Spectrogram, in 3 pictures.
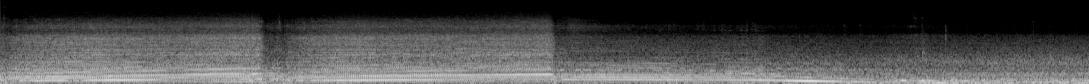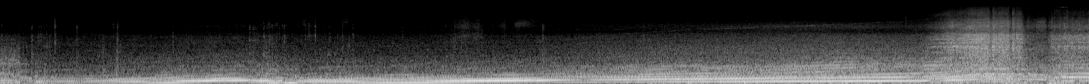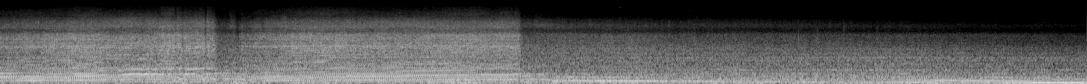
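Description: Turbocharged Honda Civic Si's 2.4-litre four-cylinder engine under hard acceleration, heard inside the cabin. The first pull has one upshift; then the revs fall away for a few seconds; then a longer pull climbs through three more upshifts.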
